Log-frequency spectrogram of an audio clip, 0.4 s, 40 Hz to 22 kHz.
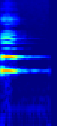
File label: D#5, Voice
